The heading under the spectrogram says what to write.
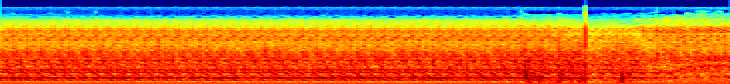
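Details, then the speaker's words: Ford Transit Connect diesel just after replacing the injector seals: it starts almost immediately and idles with a steady, even clatter, running smoothly with no leaks. "but as you can see it's running running quite smoothly seems to be all right doesn't seem to be any leaks"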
